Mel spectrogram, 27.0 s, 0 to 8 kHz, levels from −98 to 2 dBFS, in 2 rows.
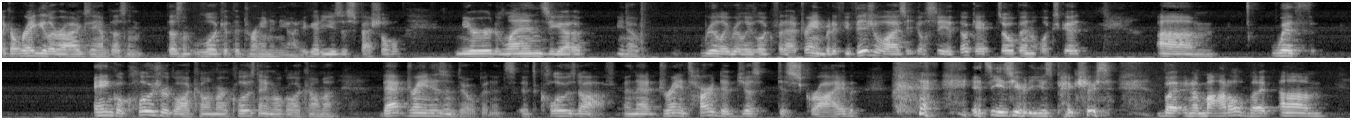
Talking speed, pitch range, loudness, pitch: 185 wpm, 115-140 Hz, -26 LUFS, 125 Hz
